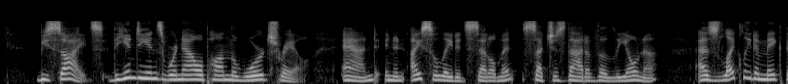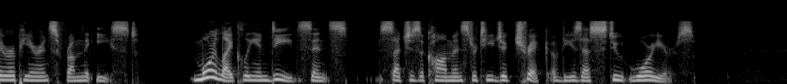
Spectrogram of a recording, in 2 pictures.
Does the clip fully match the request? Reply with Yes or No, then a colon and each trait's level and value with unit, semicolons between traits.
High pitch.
Yes: high, 195 Hz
